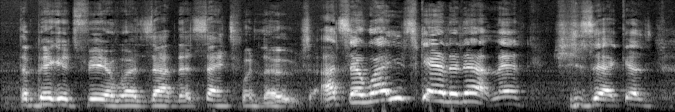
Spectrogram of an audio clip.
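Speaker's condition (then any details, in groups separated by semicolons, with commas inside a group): Cerebral palsy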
